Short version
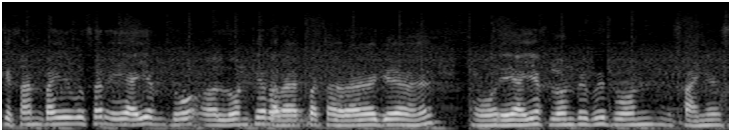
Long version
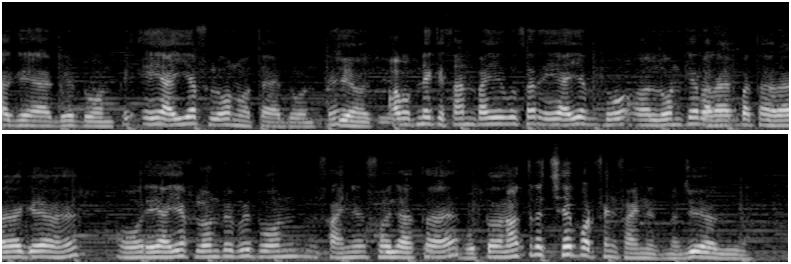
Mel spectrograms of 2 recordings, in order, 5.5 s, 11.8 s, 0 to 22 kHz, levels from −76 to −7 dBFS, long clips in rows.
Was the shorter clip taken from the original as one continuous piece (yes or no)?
yes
